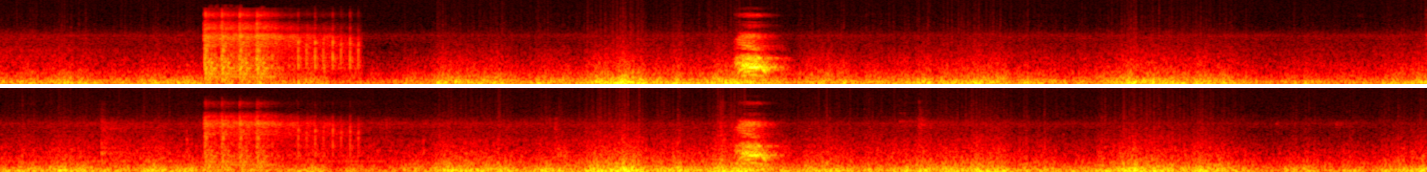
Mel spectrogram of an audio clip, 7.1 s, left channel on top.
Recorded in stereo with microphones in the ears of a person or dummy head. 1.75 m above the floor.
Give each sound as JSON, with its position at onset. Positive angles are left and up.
{"t": 1.0, "sound": "a gunshot", "side_deg": 50}
{"t": 3.7, "sound": "a dog barking", "side_deg": 35}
